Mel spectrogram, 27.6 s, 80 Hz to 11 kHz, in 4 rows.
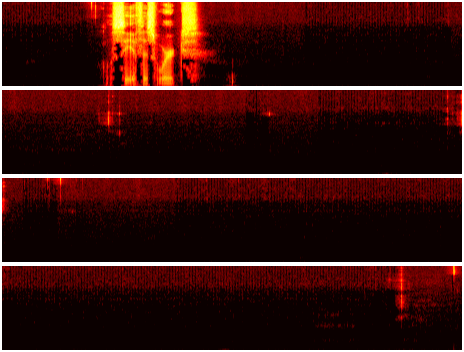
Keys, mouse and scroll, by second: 0.0 shift+middle click, 0.9 shift+click, 1.7 click, 2.2 click, 2.6-6.2 drag, 6.5 click, 6.9 click, 7.3 middle click, 7.7-8.3 scroll up 1, 8.3-8.7 scroll up 1, 8.3 s, 8.7 click, 9.5-11.1 drag, 11.2 click, 11.8 click, 12.3 click, 12.8 click, 13.6 s, 14.3 click, 14.8 click, 15.3 click, 16.2 click, 17.1 middle click, 17.6 middle click, 18.0 middle click, 18.6-21.0 middle drag, 24.3 middle click, 25.5 middle click, 26.2 click, 26.9-27.6 ctrl+middle drag.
